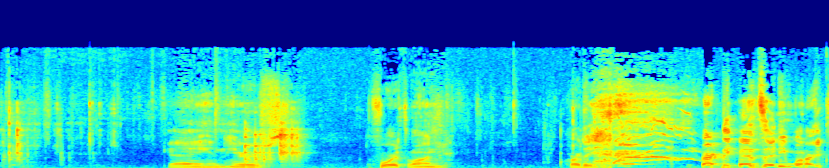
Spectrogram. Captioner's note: laughing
